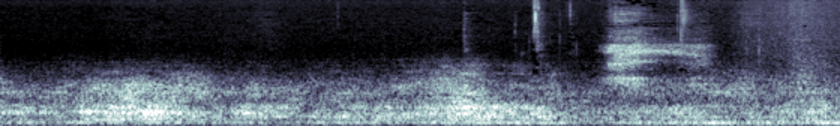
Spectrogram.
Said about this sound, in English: Sorry about the airplane right outside. I don't know if you can hear it.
